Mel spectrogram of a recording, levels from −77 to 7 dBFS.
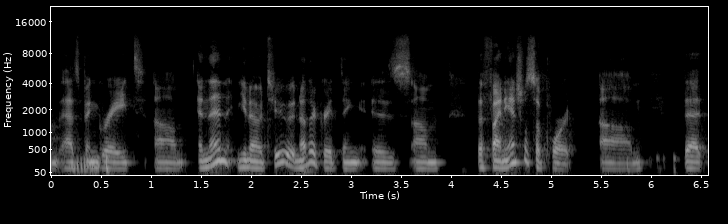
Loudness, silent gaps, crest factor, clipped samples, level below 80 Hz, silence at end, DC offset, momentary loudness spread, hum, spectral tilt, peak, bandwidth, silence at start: -32 LUFS; 5.39-5.47 s; 24 dB; under 0.1%; -60 dBFS; 0.05 s; under 0.1%; 10 LU; none; -5 dB/octave; -8 dBFS; 12.5 kHz; 0 s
